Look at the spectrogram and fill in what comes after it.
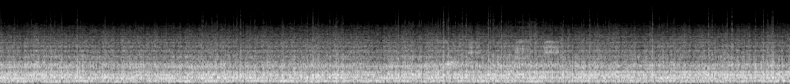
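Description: BMW M6's V10 engine running steadily at high speed in seventh gear, around 300 km/h, with wind and road noise, heard from inside the cabin.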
